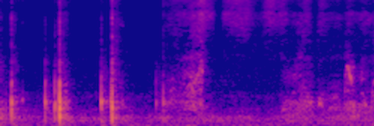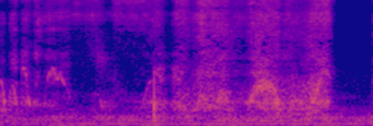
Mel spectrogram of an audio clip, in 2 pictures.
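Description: Fingertips and short nails scratch across the printed text panel on the back of a small, hollow printed cardboard earphone box. A few sharp, dry scratches come in the first second, then give way to a soft, continuous rasping rub that swells and fades at a low level.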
